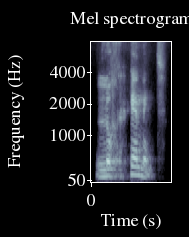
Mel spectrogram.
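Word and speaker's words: לוחמת: Putting that aside, lochemet, lochemet. Well done, Jason, again. And we hear the et sound at the end.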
